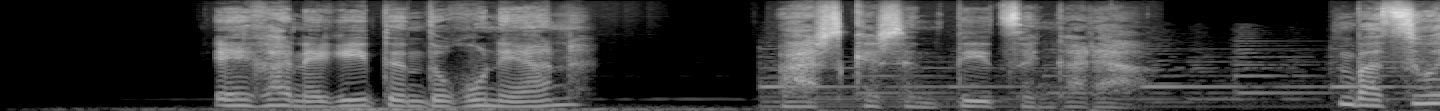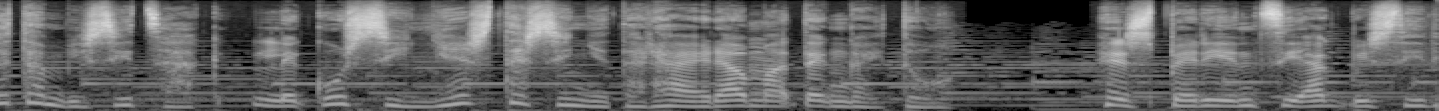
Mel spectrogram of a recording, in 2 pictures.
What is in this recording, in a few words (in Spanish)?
Publi Euskera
